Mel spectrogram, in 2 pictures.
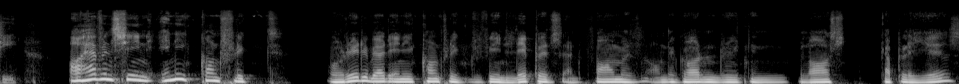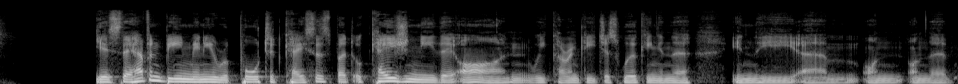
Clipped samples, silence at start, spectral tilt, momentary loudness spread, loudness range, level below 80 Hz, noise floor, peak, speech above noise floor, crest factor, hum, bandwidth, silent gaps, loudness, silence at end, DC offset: under 0.1%; 0 s; -7 dB/octave; 10 LU; 5 LU; -38 dBFS; under -90 dBFS; -2 dBFS; over 72 dB; 16 dB; none; 13 kHz; 3.10-3.25 s, 9.91-10.54 s; -19 LUFS; 0 s; under 0.1%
